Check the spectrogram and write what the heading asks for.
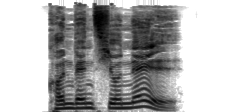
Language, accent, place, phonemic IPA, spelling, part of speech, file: German, Germany, Berlin, /kɔnvɛnt͡si̯oˈnɛl/, konventionell, adjective, De-konventionell.ogg
- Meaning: 1. conventional 2. normal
